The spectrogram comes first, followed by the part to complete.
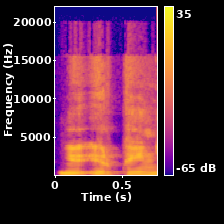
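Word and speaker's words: Irpin: on a residential area in european i'm probably not pronouncing that right where's that city at uh sergey yeah european you you pronounce it right it's suburbs of kiev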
